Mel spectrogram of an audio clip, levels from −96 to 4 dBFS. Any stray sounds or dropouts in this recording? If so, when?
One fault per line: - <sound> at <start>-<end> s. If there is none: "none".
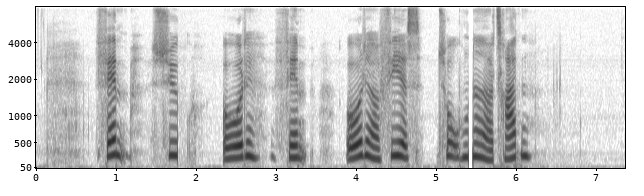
- dropout at 1.8-1.9 s
- dropout at 5.4-5.5 s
